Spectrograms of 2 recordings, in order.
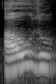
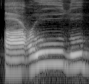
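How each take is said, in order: First: The hamza and ain sounds run together. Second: The hamza and ain sounds are clearly separate. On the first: The speaker calls it wrong. "यूं नहीं पढ़ेंगे" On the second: The speaker calls it right. "हम हमज़ा की आवाज़ अलग निकालेंगे और आइन की आवाज़ अलग निकालेंगे"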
